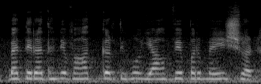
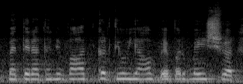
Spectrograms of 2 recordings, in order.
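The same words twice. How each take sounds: The two takes are said the same way.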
